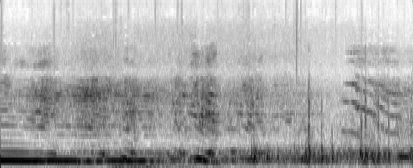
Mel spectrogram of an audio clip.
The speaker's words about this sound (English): He's at home in landlocked Vermont, listening to the songs of his beloved humpback whales in a wood-paneled living room. And that sort of theme evolves as the whale sings it.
